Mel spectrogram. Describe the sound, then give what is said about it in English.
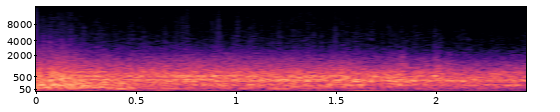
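Ship's guns firing as the vessel approaches a channel: a continuous, heavy rumbling din with no separate shots standing out. “An infernal din of guns broke out as we approached the channel.”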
